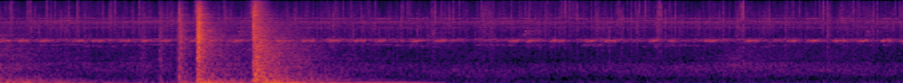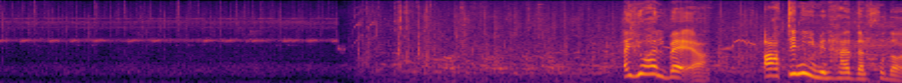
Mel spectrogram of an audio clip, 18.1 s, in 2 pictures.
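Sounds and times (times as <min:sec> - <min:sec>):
low steady hiss: 0:00.0 - 0:12.6
cricket chirping: 0:00.0 - 0:17.8.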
